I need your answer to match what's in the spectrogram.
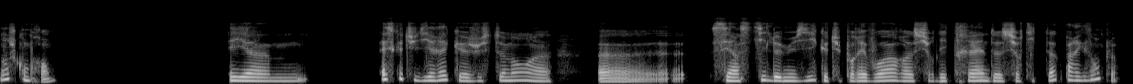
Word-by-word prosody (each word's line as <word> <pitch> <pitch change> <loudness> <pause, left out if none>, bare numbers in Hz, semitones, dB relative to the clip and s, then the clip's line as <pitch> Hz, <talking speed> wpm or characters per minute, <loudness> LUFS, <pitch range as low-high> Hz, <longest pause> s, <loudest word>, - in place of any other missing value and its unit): non, 230 - +2
je 250 - -2
comprends. 165 - -3 1.7
Et 175 0 +5
hem 160 -1 +1 0.8
est-ce - - +4
que 260 - +2
tu 205 -6 -2
dirais 180 +4 +2
que, 165 -6 -1
justement, 175 +3 -1
heu 150 - -7 0.5
heu, 70 +1 0 0.4
c'est 175 - +2
un 165 - +5
style 200 +3 -2
de 175 -1 +6
musique 165 +4 -1
que 175 - +2
tu - - -4
pourrais 160 0 +2
voir, 165 +2 +2
heu, 160 - +1
sur 160 0 0
des 155 0 -1
trends 170 +1 +1
sur 155 +1 +1
TikTok, 185 +2 -4
par 205 -3 +1
exemple? 210 +8 -2
170 Hz, 160 wpm, -24 LUFS, 155-185 Hz, 1.7 s, de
